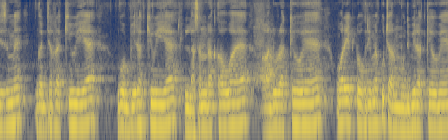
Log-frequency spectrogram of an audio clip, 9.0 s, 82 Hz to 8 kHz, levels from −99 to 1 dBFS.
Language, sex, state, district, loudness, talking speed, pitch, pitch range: Hindi, male, Uttar Pradesh, Shamli, -14 LUFS, 175 wpm, 135 Hz, 130-145 Hz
